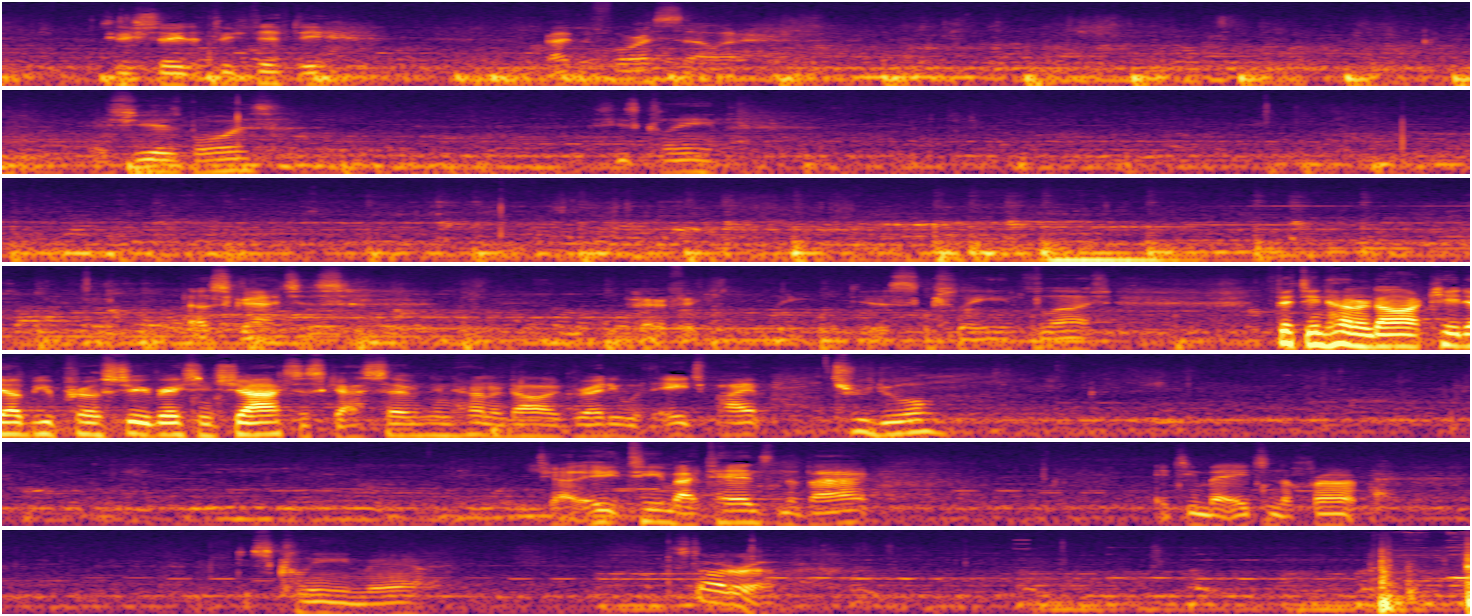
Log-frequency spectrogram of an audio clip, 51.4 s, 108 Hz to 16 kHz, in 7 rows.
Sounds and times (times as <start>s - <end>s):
Speech: 0.5s - 1.9s, 2.7s - 3.9s, 7.8s - 8.8s, 22.6s - 24.0s, 28.4s - 34.1s, 39.4s - 41.1s, 42.5s - 43.6s, 45.2s - 46.2s.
